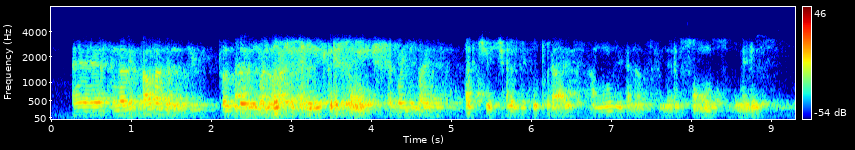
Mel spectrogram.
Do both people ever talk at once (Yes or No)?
Yes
